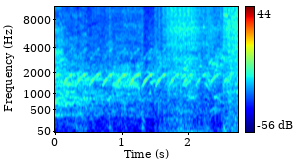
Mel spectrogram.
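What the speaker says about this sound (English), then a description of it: "they set the car alarm off." A car alarm wails in a multiplayer video game match, its repeating rising whoops cycling steadily under dense gunfire and game noise, fairly loud and continuous throughout.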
